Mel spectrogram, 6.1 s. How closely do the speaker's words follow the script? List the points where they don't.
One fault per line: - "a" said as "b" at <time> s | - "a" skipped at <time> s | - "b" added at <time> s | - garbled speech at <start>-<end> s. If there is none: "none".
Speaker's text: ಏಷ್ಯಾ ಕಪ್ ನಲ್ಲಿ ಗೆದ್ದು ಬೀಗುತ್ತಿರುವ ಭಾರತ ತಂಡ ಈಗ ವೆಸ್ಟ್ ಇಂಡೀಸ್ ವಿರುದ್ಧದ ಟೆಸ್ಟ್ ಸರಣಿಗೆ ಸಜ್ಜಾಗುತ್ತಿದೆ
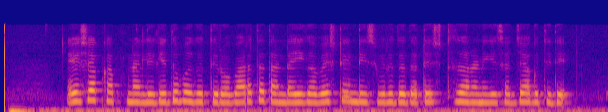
none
